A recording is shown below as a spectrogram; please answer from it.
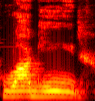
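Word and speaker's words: Vagir: V-A-G-I-R, Wagir, Wagir hoga, haan, Wagir. Hindi ko aise, Hindi wale shabd English mein pronunciation mein confusion hoti hai.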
